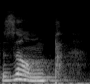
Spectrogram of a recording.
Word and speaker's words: ząb: Tutaj przypominam również, że w języku polskim wygłos, czyli ostatnia głoska w wyrazie, jest zawsze bezdźwięczna i w wyrazie ząb na końcu nie wymawiamy b, tylko p.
